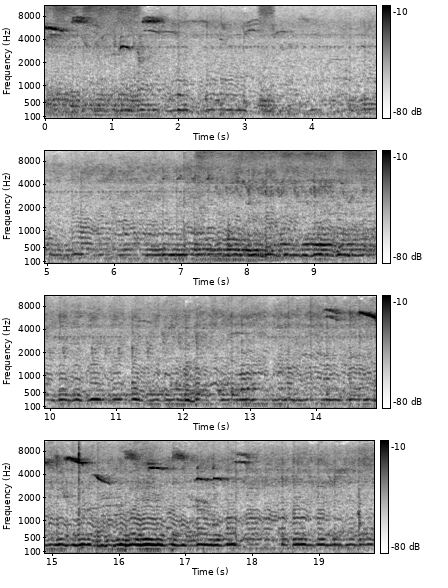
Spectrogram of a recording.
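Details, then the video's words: Comb-building bees drone continuously, several overlapping buzzes shifting slightly in pitch, with bursts of hissing noise early on and a few faint high chirps in the later part. "Bee Buzzing"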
